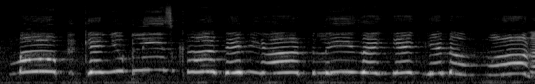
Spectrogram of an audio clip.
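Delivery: loud, high-pitched wail, acted out; crying plea. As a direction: wail to mom slowly through mock tears. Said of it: "I'm crying my eyes out".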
